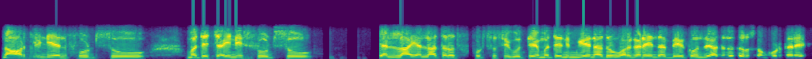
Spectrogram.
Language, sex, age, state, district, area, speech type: Kannada, male, 18-30, Karnataka, Tumkur, urban, conversation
